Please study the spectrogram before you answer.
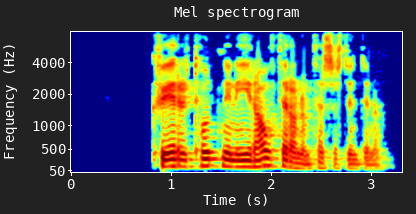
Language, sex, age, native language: Icelandic, male, 30-39, Icelandic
